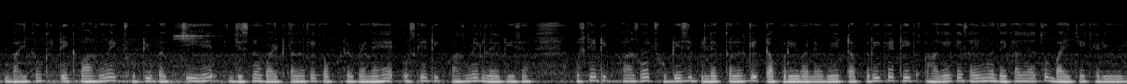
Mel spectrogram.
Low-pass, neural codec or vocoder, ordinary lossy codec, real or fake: 7.2 kHz; codec, 16 kHz, 16 kbps, FreqCodec, larger model; Opus, 64 kbps; fake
